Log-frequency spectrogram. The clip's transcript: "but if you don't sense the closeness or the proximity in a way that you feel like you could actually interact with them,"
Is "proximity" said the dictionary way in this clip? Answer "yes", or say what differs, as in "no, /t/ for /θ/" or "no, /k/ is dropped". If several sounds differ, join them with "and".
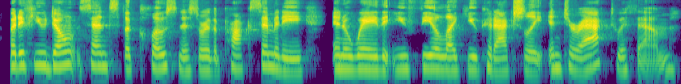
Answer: yes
